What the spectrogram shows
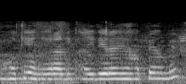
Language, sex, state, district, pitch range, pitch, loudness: Hindi, female, Uttar Pradesh, Hamirpur, 245-275 Hz, 255 Hz, -14 LUFS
